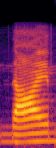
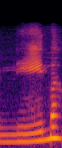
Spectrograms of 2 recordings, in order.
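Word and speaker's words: KNIME: I've used both um I'm probably going to mess up the pronunciation of this but Nim or NE which is k n i m and then also rapid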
